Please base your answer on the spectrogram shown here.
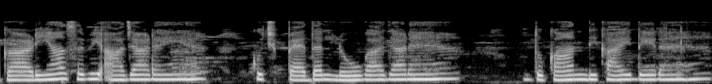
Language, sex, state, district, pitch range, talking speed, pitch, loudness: Hindi, female, Bihar, Katihar, 215-235 Hz, 150 wpm, 225 Hz, -12 LUFS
